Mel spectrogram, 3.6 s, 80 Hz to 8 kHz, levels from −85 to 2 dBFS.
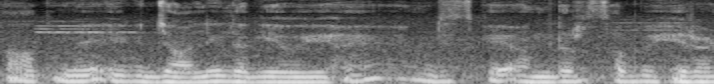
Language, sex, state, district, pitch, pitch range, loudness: Hindi, male, Bihar, Samastipur, 145 Hz, 135-155 Hz, -15 LUFS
